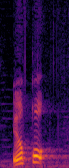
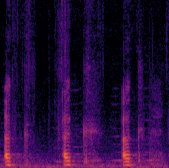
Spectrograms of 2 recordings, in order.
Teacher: Perhatikan sahabat Quran ketika huruf qaf sukun dan huruf kaf sukun, iqra dan akram. Jadi ketika melafalkan huruf qaf yang sukun ada suara qalqalah. Tapi sedangkan ketika melafalkan huruf kaf yang sukun itu ada hams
